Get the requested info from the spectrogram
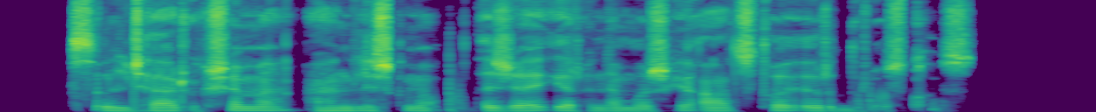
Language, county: Lithuanian, Vilnius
